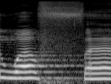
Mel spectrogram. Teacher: Cara bacanya panjangnya dua harakat saja. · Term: mad thobi'i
